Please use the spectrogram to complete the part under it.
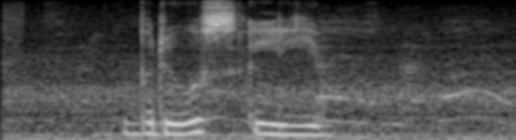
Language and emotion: Russian, neutral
